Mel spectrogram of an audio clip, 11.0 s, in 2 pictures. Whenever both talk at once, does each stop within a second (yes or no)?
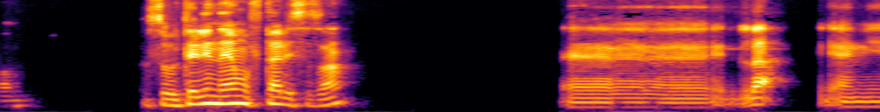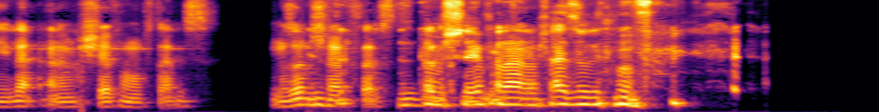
no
